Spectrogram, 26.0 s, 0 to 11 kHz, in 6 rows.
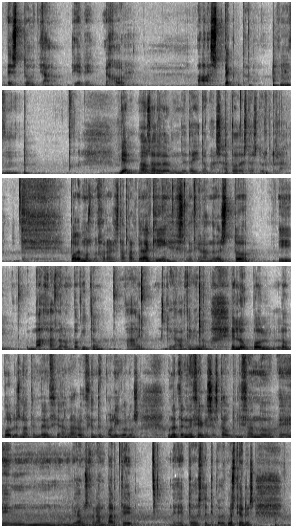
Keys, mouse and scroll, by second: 6.7-8.9 middle drag, 8.9 a, 10.8 c, 12.5 middle click, 13.3-16.5 drag, 14.3 middle click, 16.0-17.7 middle drag, 18.2-20.9 middle drag.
